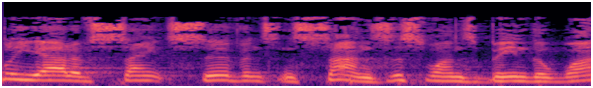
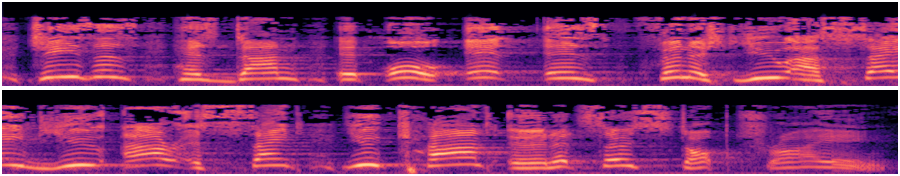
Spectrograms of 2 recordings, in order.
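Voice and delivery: high, loud, slow proclamation; forceful pulpit crescendo, softening on the last words; preaching climax; 9 semitones higher, 5 dB louder, slower than usual. Acted. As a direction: declare it like the altar call.

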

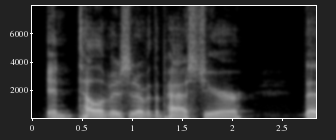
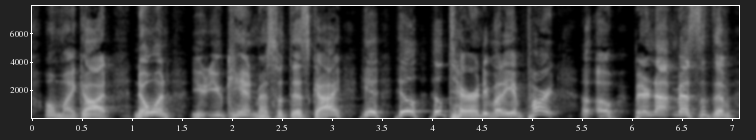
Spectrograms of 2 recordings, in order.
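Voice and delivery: higher, louder mock panic; alarmed bystanders; 5 semitones higher, 4 dB louder than usual. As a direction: blurt a hammed-up frantic warning. Imitating alarmed crowd warning about bully.

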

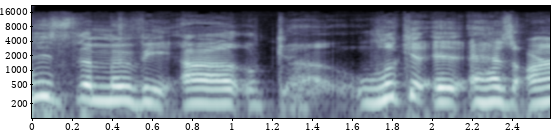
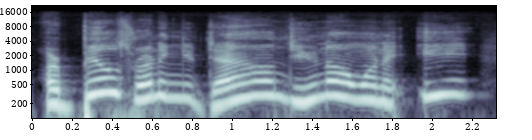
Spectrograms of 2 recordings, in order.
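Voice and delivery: sales pitch; 8 semitones higher than usual. Acted. Storyteller voices the camp's pitch to broke people, high sales-pitch voice. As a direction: lift it up like a commercial recruiting people.

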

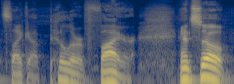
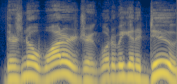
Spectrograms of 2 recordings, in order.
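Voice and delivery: loud, higher panicked yelling at Moses; freaking out; 5 semitones higher, 10 dB louder than usual. Retold or imitated. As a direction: yell it like a scared crowd that has run out of water. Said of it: "they freaked out".

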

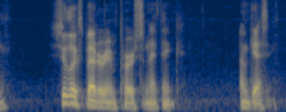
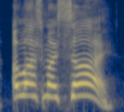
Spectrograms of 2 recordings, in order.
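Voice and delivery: much higher, louder cartoon turtle voice; Raphael impression; 5 dB louder than usual. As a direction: belt it out as a teenage cartoon turtle. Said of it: "that's my Raphael the Ninja Turtle impression".

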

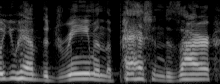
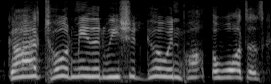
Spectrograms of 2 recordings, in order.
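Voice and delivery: grand prophetic pastor; 9 semitones higher than usual. Retold or imitated. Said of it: "I get to say".

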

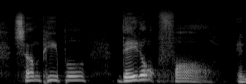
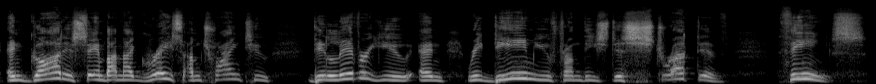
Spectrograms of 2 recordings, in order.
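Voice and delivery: raised, louder preaching voice; impassioned preaching; 6 semitones higher, 7 dB louder than usual. Real, not acted. Preacher telling congregation how God's grace crowns us, impassioned. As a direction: preach it with rising force, hammering each phrase. Preacher builds to full force.

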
